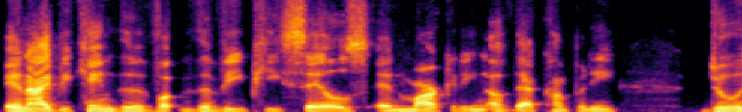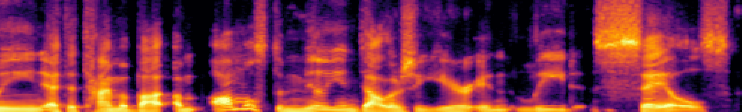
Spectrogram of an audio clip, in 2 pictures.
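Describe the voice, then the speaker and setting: A man's voice: mid-range voice, normal speed, no room sound, clean studio sound. A man speaking as an interview guest, telling his business story and giving advice in an emphatic, self-assured, conversational way. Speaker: interview guest, podcaster and entrepreneur.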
